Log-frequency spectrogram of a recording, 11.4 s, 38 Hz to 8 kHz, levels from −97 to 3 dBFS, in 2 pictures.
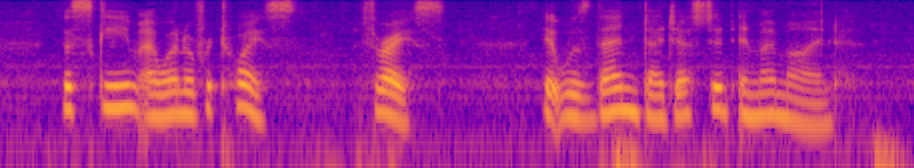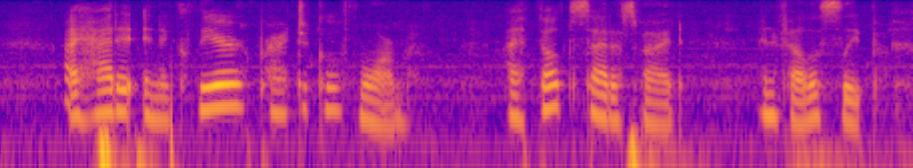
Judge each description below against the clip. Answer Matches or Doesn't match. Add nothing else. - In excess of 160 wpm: Doesn't match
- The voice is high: Matches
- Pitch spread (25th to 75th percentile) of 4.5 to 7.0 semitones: Matches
